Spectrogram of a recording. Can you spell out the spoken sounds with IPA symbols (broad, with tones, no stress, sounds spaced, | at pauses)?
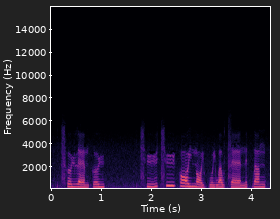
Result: t͡sʰ ɵ˧ ɥ l ɛː˨˩ m k ɵ˧ ɥ | t͡sʰ yː˨˥ t͡sʰ yː˥ k ɔː˧ j n̪ ɔː˨˩ j kʷ ɐ˨ j w ɐ˨ w t͡s ɛː˨˩ n̪ ɪ˧ k̚ l ɐ˧ ŋ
